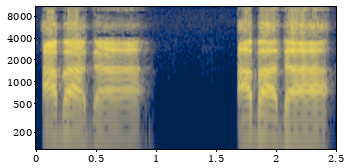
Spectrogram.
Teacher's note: যখন আমরা এই দুই জবর তানবিনের ক্ষেত্রে যখন থামবো, হ্যাঁ, দুই জবর তানবিনের পরে যে একটা আলিফ থাকে ওইখানে যখন আমরা থামতে চাইবো, ওয়াকফ করব, তখন এক আলিফ টান হবে।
